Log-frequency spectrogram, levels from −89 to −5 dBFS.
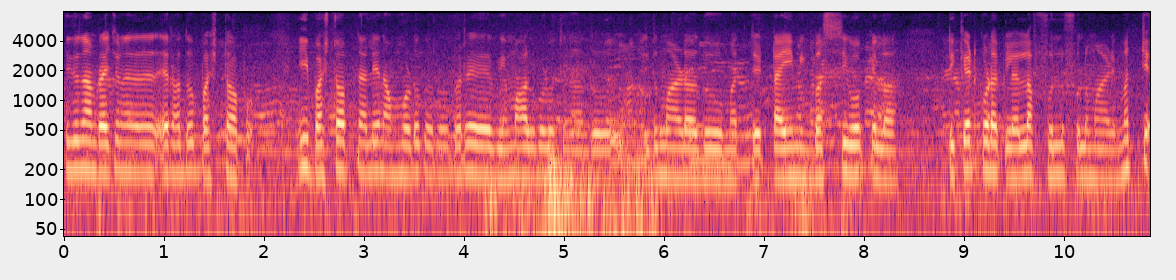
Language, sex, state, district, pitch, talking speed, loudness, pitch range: Kannada, male, Karnataka, Raichur, 175 Hz, 150 wpm, -17 LUFS, 165-185 Hz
